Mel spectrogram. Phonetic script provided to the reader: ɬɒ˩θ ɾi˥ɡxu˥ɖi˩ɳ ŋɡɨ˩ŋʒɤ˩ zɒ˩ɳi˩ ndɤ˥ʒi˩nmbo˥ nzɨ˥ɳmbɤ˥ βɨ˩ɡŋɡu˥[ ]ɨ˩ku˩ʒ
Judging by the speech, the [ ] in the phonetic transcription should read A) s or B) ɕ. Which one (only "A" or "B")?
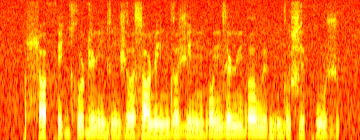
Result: B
